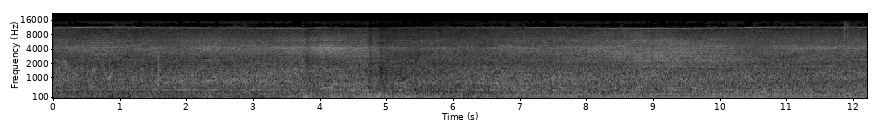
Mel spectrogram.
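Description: A Flair Boeing 737 MAX 8 jet airliner passes close by at Toronto Pearson airport, a loud, steady broadband roar of engines and air rush filling the whole stretch with some wind buffeting.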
